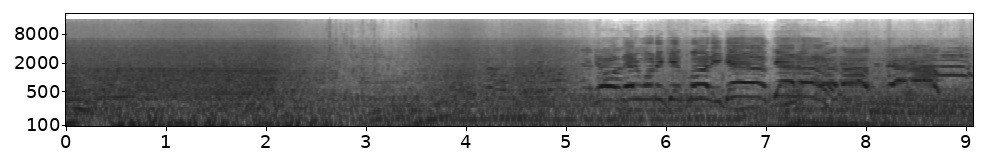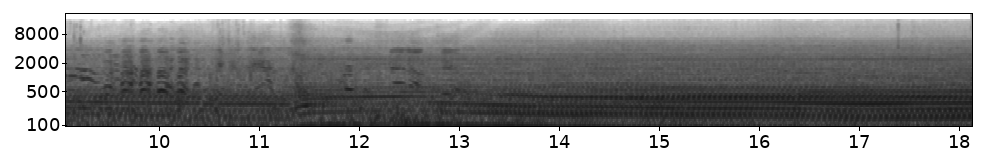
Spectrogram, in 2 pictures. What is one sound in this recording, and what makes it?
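A vehicle engine rumbles steadily nearby.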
